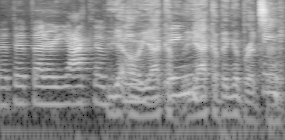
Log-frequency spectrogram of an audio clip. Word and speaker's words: Ingebrigtsen: You pronounce his name a bit better, Jakob. Jakob Ingebrigtsen. Ingebrigtsen.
